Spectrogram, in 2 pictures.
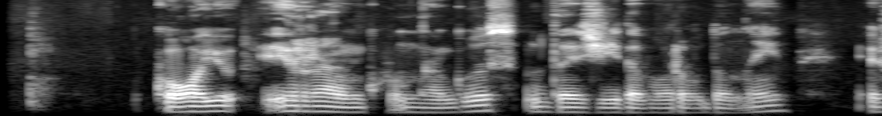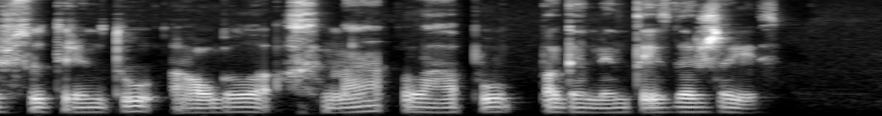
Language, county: Lithuanian, Vilnius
